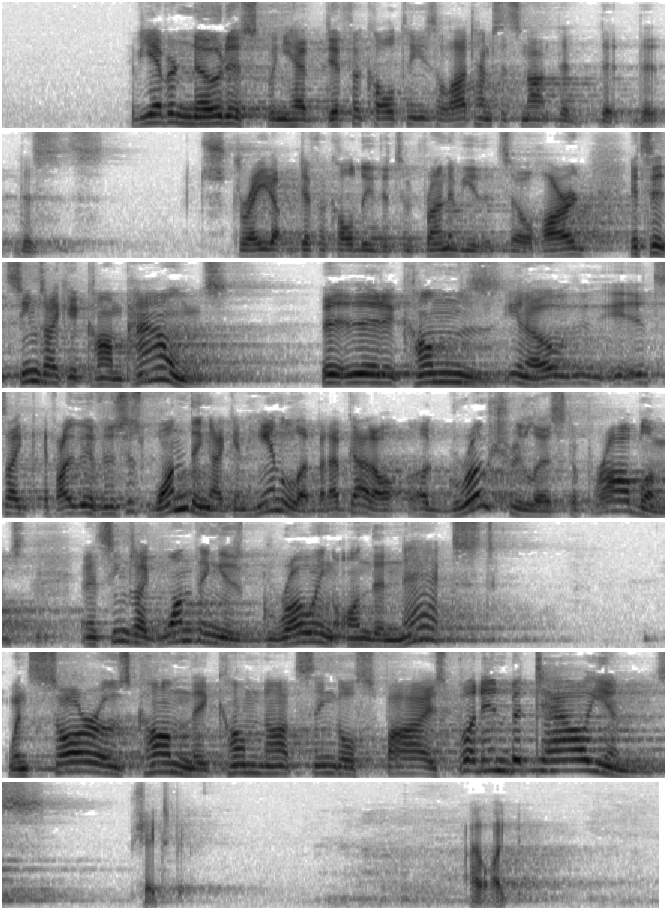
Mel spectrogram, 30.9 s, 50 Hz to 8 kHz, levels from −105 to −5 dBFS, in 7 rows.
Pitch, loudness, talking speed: 210 Hz, -19 LUFS, 170 wpm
